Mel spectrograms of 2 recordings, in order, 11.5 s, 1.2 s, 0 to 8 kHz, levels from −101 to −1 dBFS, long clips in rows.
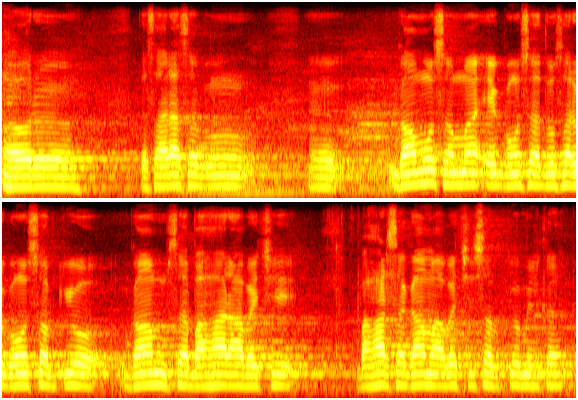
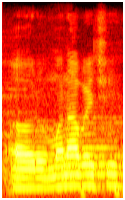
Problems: background sounds at intervals, background conversations at intervals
